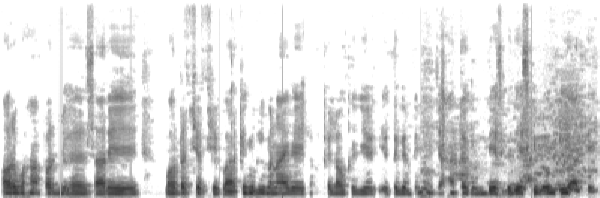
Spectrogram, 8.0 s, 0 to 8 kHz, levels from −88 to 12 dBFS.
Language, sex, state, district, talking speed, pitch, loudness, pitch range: Hindi, male, Uttar Pradesh, Hamirpur, 180 wpm, 110 Hz, -17 LUFS, 105-115 Hz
